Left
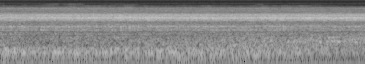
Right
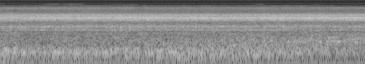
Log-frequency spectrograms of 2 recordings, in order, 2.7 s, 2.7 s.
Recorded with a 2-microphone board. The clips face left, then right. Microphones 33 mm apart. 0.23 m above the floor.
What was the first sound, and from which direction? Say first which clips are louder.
Running water: right 1 dB; 10° right (ahead or behind).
